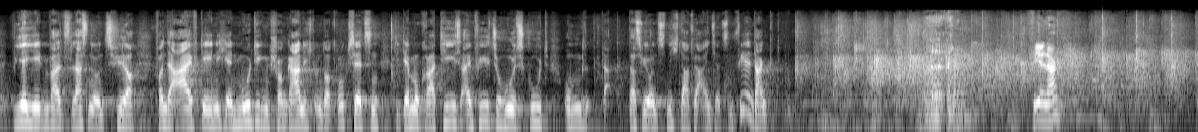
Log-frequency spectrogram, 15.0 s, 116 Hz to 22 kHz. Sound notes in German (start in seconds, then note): 9.8 Beifall SPD, BÜNDNIS 90/DIE GRÜNEN, Freie Demokraten und DIE LINKE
